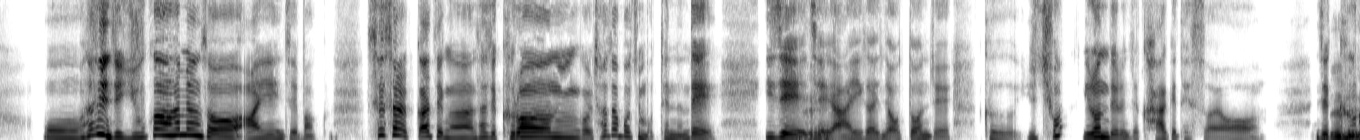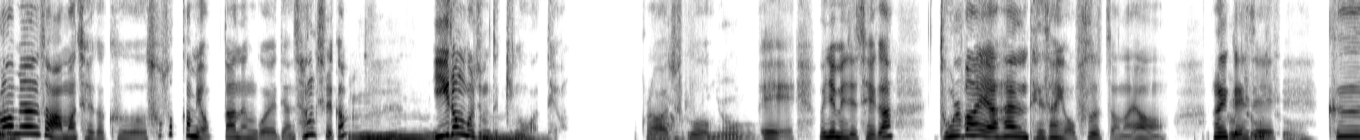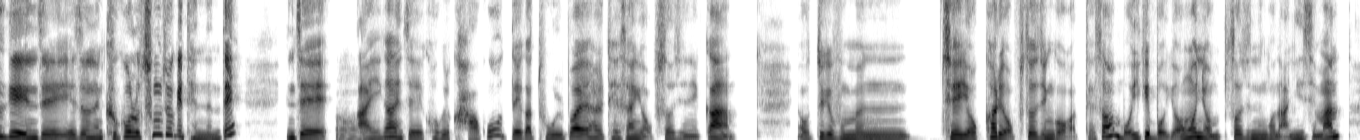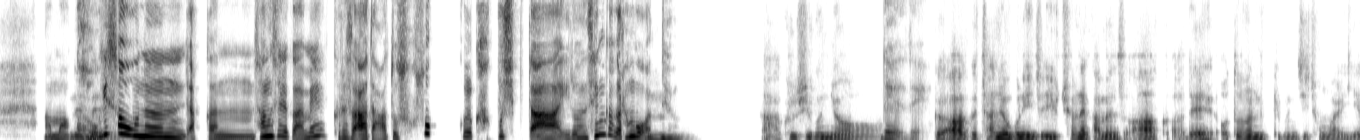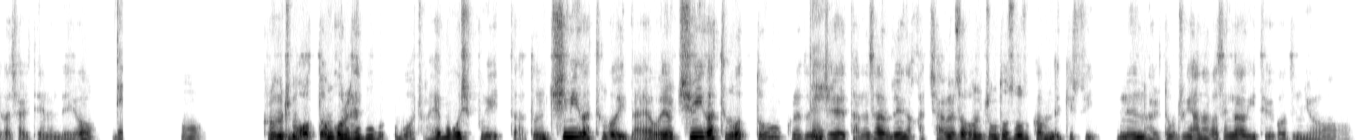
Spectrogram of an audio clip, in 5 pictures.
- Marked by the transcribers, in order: other background noise
- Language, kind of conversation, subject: Korean, advice, 소속감을 잃지 않으면서도 제 개성을 어떻게 지킬 수 있을까요?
